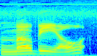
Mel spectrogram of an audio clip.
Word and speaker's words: mobile: Mobile pronounced that way. Long O, long E.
